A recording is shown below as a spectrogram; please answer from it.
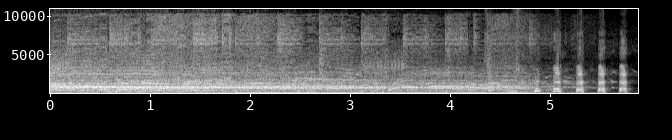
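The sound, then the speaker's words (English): A big crowd cheers, whoops and yells loudly and steadily, dropping at the end into a few short, separate bursts of cheering. “I had to add the big cheers and everything in the end.”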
